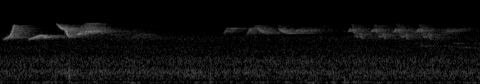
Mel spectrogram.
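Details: Songbird singing high, quick chirping phrases of sharp notes in the opening second, then fainter rapid twittering continuing over steady background noise.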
